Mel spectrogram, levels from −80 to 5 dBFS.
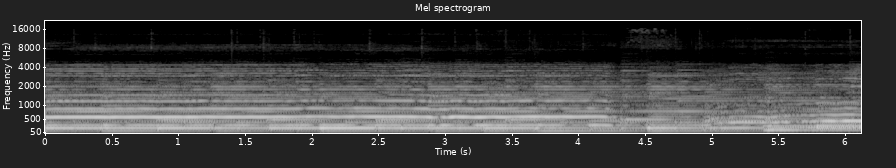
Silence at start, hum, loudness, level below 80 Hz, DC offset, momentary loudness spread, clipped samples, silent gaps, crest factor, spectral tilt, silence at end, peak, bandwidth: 0 s; none; -16 LUFS; -60 dBFS; under 0.1%; 6 LU; under 0.1%; none; 12 dB; -8.5 dB/octave; 0 s; -4 dBFS; 9.4 kHz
